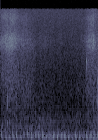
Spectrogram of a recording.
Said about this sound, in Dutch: Dan hoor ik ineens een helikopter. Ja, Defensie eh, waarschijnlijk. Ja, dus dat, eh, die oefenen hier ook in de buurt. Op de Veluwe, hè, daar gebeurt dat.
